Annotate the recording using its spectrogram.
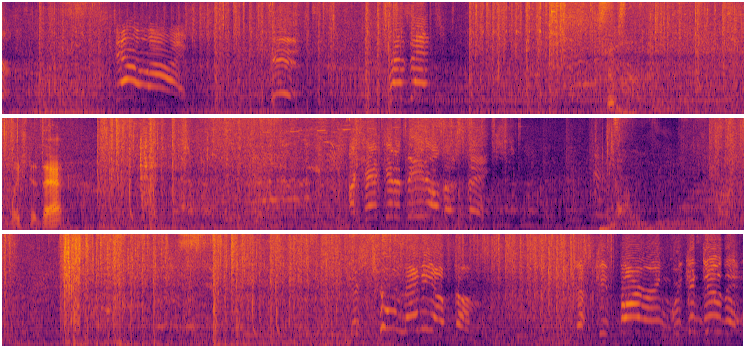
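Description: Gunfire from a game rattles in quick bursts.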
